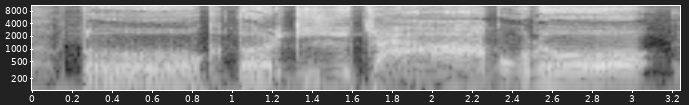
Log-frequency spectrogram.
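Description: Harsh, guttural vocal screams in bursts over a loud, droning backing track, the growled phrases separated by brief gaps.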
